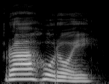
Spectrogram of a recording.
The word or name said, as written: Rahoroi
